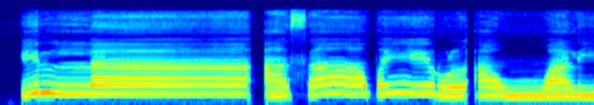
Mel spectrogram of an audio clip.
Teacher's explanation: atasnya terdapat tanda baca panjang lima harakat Illa asatirul awwalin kemudian Sa kita baca panjang dua harakat karena di depannya terdapat huruf alif yang merupakan tanda baca panjang dua harakat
